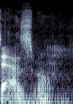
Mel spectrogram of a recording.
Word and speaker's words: Asmo: It's Asmo. Asmo. Asmo. Spelled with an S sounds a little bit like a Z, which is just a very rigid S.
